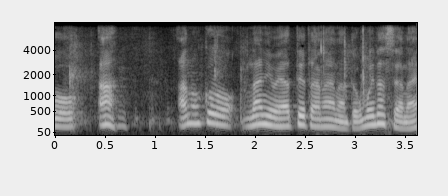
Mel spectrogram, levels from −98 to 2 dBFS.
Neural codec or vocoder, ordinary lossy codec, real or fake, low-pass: none; none; real; 7.2 kHz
